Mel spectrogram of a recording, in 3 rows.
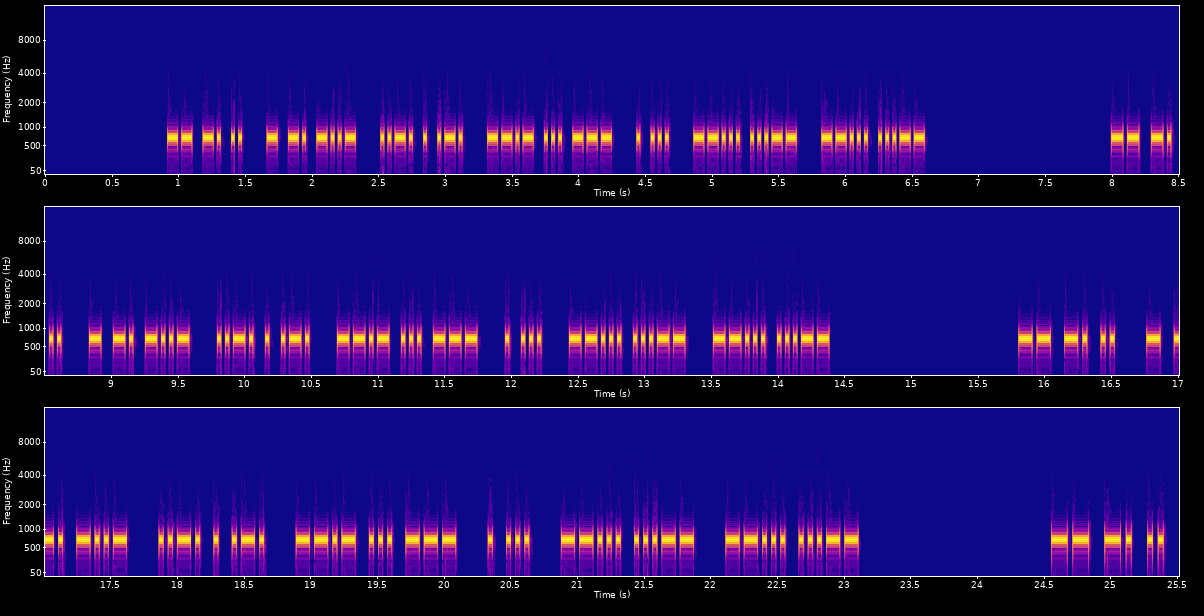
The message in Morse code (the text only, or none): MNI TNX FER QSO ES 73 73 MNI TNX FER QSO ES 73 73 MNI TNX FER QSO ES 73 73 MNI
